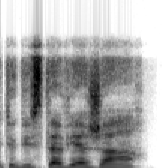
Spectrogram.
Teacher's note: Le verbe viajar se prononce avec un R bien roulé.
